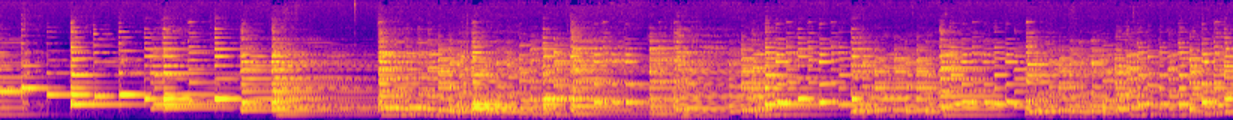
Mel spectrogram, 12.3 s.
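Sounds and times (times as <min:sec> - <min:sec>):
keyboard fugue in D major: 0:00.0 - 0:12.3.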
